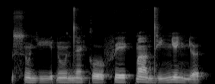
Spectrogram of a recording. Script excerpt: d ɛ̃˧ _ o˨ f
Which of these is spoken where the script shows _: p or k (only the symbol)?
k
